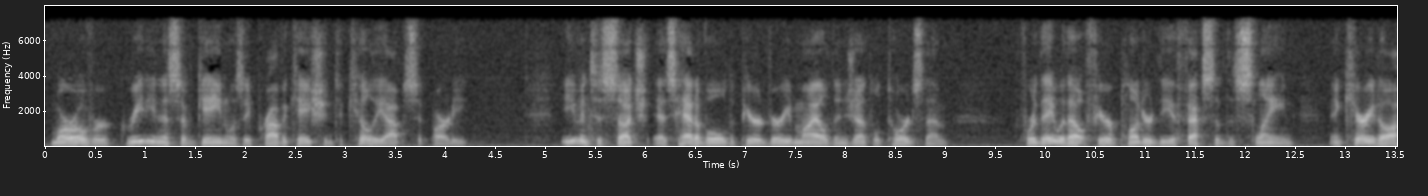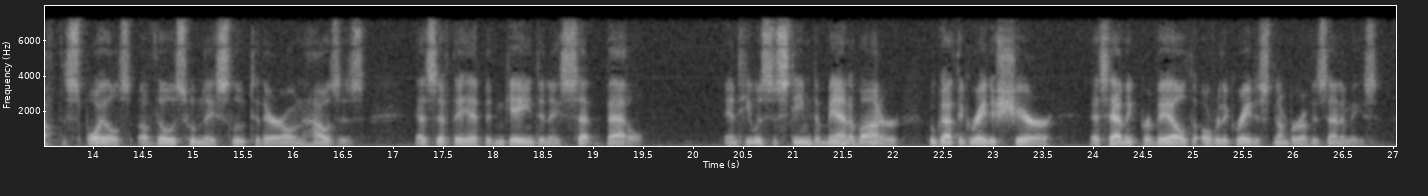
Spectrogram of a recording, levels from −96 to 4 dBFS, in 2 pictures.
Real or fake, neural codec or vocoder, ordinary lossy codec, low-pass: real; none; MP3, 64 kbps; 7.2 kHz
